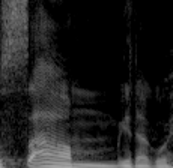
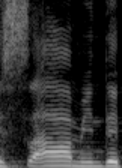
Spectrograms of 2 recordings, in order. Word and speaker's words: psalm: 영어로 psalm이라고 해요. 英語ではサムと言います。 스펠이 P로 시작하는데요. 綴りが P で始まりますね。 발음이 psalm인데 P로 시작하는 것은 원어가 푸살모스이기 때문에 発 그렇습니다.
